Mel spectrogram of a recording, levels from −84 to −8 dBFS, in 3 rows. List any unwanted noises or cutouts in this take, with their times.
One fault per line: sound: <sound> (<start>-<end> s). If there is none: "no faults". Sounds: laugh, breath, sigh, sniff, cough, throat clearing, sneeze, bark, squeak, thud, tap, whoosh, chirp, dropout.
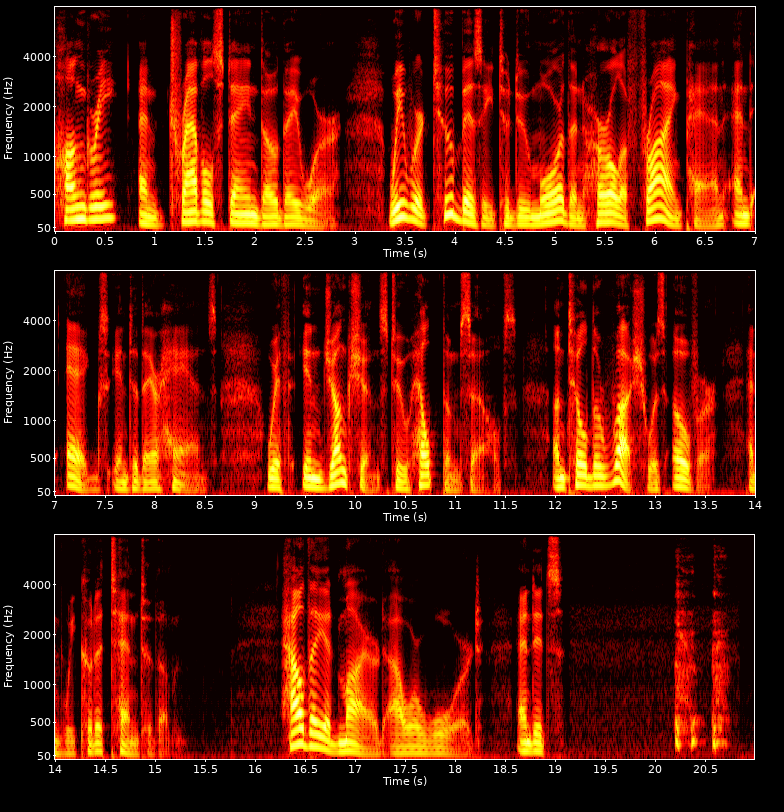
sound: cough (20.2-20.8 s)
